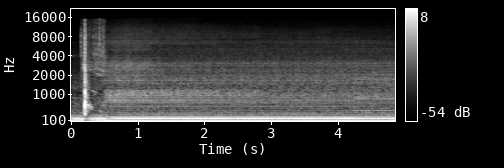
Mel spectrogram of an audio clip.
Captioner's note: nail gun firing; engine humming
